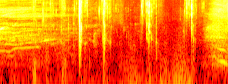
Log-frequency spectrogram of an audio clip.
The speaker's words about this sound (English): If you're interested in knowing what the muffin is, vegan blueberry. I've just got a little bit of muffin. How is it? Yeah, it's good. I also have some coffee here. I'm going to take a sip. Let me just take another bite of this.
